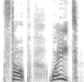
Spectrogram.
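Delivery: high, loud shouts; shouting. Acted. Narrator shouting after the women rushing out. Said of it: "I shouted".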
